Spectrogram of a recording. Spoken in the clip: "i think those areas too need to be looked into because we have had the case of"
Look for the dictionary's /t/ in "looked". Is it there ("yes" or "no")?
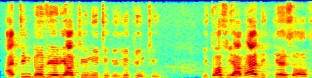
no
